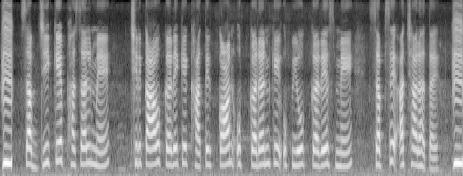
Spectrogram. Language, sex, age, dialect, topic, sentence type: Magahi, female, 46-50, Southern, agriculture, question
